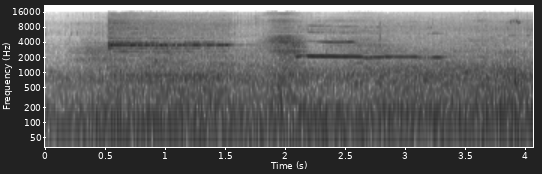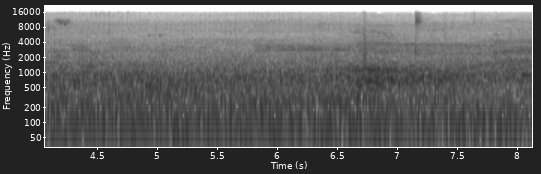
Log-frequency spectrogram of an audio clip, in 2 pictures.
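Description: Busy road-junction traffic: a steady low rumble of motorbike, scooter and car engines close around the scooter. Two short high-pitched horn blasts sound about half a second and two seconds in.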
